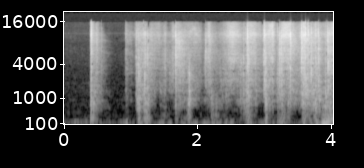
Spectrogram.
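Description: Stiff paper picture cards being handled close to the microphone: a quick run of sharp clicks, taps and rustles, starting about half a second in and growing busier toward the end.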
